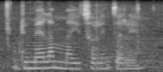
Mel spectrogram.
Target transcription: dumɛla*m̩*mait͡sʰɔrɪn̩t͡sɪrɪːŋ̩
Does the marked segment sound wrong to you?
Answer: no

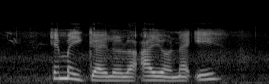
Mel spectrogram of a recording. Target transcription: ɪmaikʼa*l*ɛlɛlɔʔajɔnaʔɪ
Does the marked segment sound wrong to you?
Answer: yes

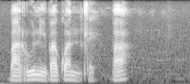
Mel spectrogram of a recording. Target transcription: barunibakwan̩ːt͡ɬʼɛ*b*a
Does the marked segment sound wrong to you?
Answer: no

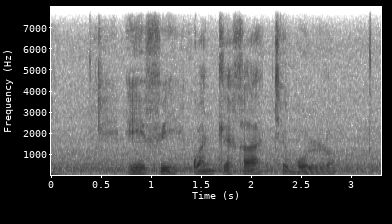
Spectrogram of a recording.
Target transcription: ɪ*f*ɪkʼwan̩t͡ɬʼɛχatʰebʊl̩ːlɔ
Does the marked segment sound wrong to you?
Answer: no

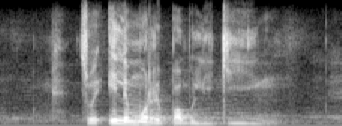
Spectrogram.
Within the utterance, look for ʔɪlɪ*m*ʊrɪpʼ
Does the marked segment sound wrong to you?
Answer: no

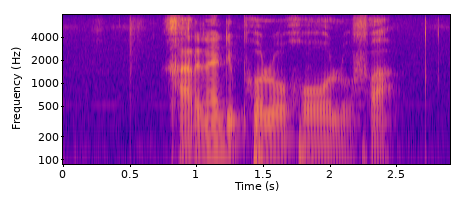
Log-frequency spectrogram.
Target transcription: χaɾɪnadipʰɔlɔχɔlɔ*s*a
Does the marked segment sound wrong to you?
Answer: yes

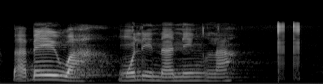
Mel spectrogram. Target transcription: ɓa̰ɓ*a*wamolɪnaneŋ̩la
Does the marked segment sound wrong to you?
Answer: yes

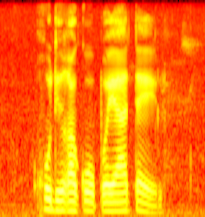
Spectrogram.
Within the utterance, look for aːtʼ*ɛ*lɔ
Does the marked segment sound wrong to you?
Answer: yes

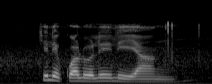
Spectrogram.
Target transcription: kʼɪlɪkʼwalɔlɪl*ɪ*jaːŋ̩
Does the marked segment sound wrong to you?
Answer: no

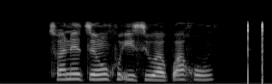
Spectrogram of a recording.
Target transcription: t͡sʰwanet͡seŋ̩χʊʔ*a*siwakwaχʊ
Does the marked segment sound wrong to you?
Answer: yes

